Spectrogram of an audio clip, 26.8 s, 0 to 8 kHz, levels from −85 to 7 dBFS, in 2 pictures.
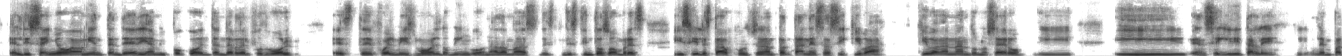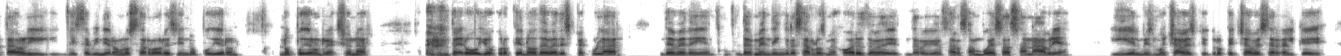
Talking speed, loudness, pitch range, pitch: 205 wpm, -15 LUFS, 110-130 Hz, 120 Hz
